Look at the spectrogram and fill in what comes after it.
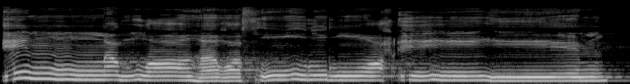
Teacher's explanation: ان نون مشدد ہے، اس میں غنہ ہوگا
